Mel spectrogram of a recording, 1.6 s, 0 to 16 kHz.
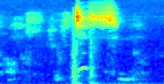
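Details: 15-month-old boy, messy after first time feeding himself, copying an adult's sneeze: a single sharp, hissing sneeze burst with a brief snort, in a quiet room; excited about a bath.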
